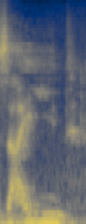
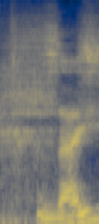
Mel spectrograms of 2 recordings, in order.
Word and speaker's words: Zaid: The most common one for me is Zaid. Zaid. Like it's Jade except with a Z.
